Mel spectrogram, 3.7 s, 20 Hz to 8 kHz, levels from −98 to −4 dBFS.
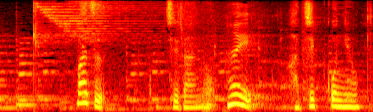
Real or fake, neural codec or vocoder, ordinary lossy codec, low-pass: real; none; none; none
